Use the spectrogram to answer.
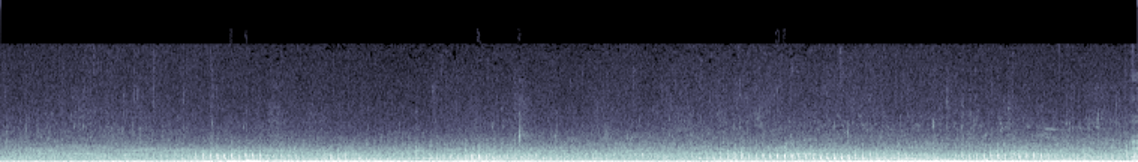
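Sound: helicopter passing overhead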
